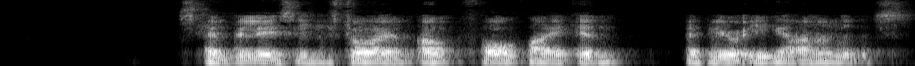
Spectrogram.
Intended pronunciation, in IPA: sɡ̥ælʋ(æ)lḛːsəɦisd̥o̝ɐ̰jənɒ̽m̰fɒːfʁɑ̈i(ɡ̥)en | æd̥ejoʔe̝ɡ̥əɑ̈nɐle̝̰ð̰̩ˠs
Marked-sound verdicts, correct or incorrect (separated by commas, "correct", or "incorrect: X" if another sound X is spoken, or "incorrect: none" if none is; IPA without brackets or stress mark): incorrect: i, correct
